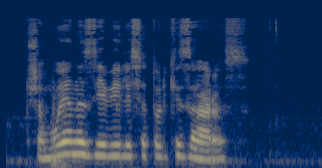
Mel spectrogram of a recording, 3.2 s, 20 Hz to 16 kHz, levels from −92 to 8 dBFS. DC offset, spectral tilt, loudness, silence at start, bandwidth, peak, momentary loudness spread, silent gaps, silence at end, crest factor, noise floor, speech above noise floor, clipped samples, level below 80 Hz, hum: under 0.1%; -5.5 dB/octave; -30 LUFS; 0.3 s; 11.5 kHz; -16 dBFS; 15 LU; none; 0.85 s; 16 dB; -70 dBFS; 40 dB; under 0.1%; -62 dBFS; none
